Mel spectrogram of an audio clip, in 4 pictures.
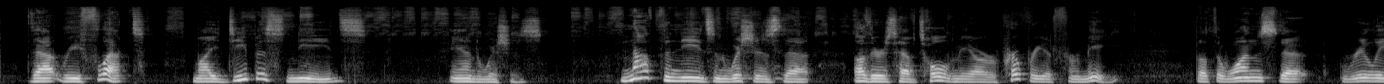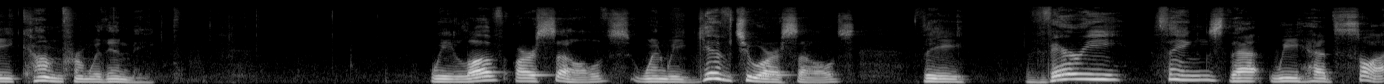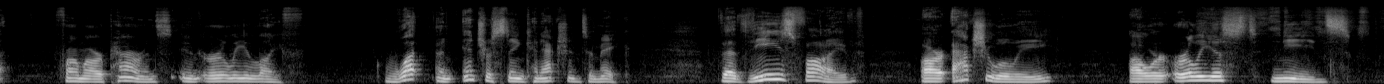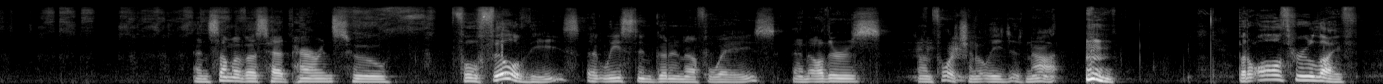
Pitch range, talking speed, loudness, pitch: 125-155 Hz, 95 wpm, -18 LUFS, 140 Hz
